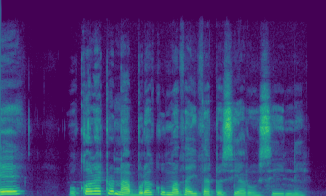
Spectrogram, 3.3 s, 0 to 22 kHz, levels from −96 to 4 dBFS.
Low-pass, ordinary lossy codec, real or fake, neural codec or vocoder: 19.8 kHz; none; real; none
